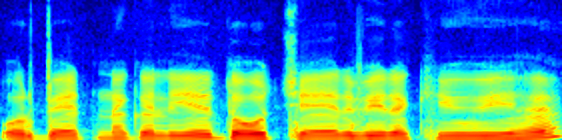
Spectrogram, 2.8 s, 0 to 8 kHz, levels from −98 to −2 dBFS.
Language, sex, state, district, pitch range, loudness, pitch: Rajasthani, male, Rajasthan, Churu, 140-150 Hz, -17 LUFS, 145 Hz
